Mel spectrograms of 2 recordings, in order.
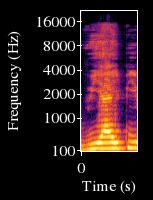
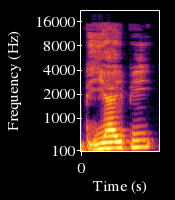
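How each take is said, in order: First: Said in the usual way. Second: "وی آئی پی" starting with bh instead of v; VIP mispronounced. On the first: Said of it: "بولا ہے". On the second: Shown as a demonstration. Teacher asking students about a bad habit, "وی آئی پی" mispronounced with bh. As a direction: turn the v of "وی آئی پی" into aspirated bh. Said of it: "سننے میں بہت ہی برا لگتا ہے".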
